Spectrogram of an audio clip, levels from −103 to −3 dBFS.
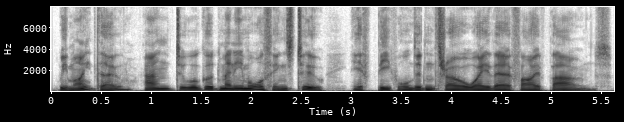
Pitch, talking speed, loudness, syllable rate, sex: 100 Hz, 200 wpm, -17 LUFS, 4.3 syllables/s, male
